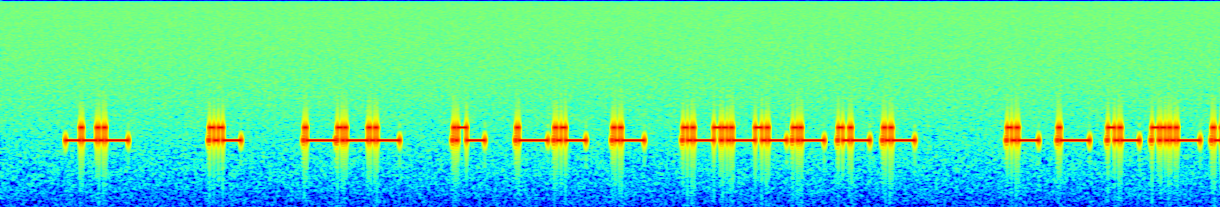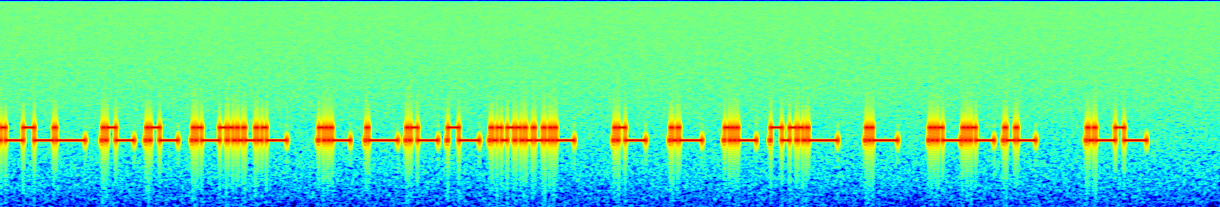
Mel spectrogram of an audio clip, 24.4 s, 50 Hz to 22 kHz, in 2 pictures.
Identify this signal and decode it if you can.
TTY/TDD text telephone tones (45.45 baud Baudot), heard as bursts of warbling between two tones, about 400 Hz shift, 1600 Hz centre. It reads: 8G3W0 NGC0N 75EEB 24ZTW QJZ45 XSSK9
